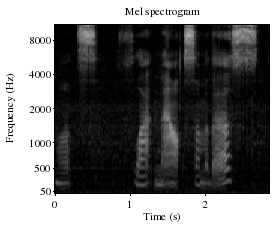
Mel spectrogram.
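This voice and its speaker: Woman, gaming commentator, slow and unhurried, fry in the voice, slightly hoarse. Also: mid-range voice, bright, forceful tone, slight background noise. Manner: slow, thinking aloud while playing. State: losing her voice, clearing her throat. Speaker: gaming video creator. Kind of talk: relaxed let's-play commentary.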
